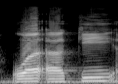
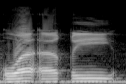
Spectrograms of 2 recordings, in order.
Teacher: qo lebih tebal di sini huruf qof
